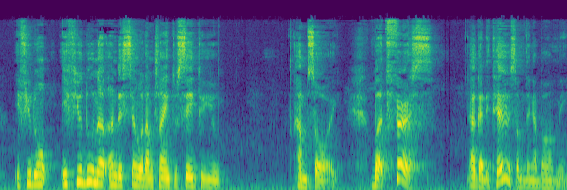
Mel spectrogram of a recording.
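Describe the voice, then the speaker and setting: A somewhat breathy woman talks at a fairly quick pace with a medium pitch. Her intonation is lively, broken by long, frequent pauses. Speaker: livestreamer. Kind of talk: religious talk. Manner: fast.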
